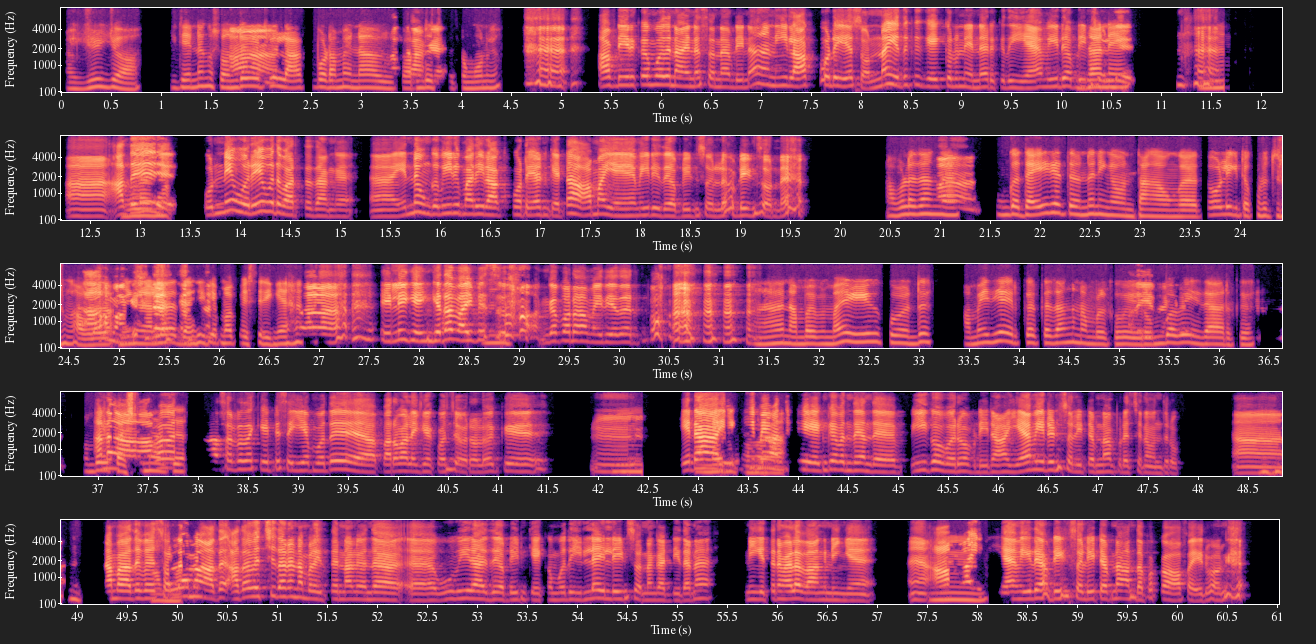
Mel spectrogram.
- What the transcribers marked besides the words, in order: other background noise; chuckle; chuckle; laughing while speaking: "அப்பிடின்னு சொல்லு, அப்பிடின்னு சொன்னேன்"; laughing while speaking: "கொடுத்துருங்க அவ்ளோதான். நீங்க நல்லா தைரியமா பேசுகிறீங்க"; laugh; laughing while speaking: "இல்லேங்க. இங்க தான் வாய் பேசுவோம். அங்க போனா அமைதியா தான் இருப்போம்"; chuckle; chuckle
- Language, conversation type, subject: Tamil, podcast, சோர்வு வந்தால் ஓய்வெடுக்கலாமா, இல்லையா சிறிது செயற்படலாமா என்று எப்படி தீர்மானிப்பீர்கள்?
